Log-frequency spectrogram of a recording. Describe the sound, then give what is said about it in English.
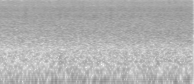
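Heavy torrential rain pours down in a park in the Harrisburg area, a steady, dense hiss of downpour that stays even and unbroken throughout, with no voices. “You can hear the rain in the background coming down ever harder.”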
